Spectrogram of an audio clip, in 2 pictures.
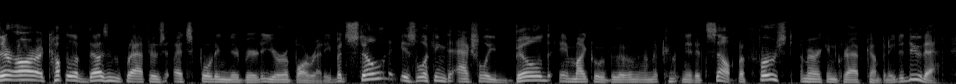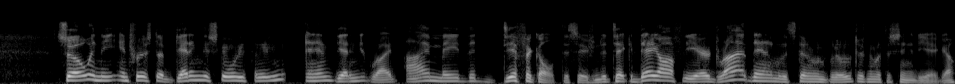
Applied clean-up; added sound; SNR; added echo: neural diffusion model UNIVERSE++.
